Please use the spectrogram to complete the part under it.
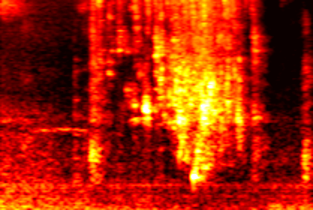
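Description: Water pours steadily into a container of sourdough starter nearby, a bright splashing rush that swells and then tapers off.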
